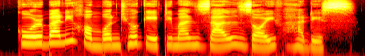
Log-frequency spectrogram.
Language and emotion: Assamese, neutral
